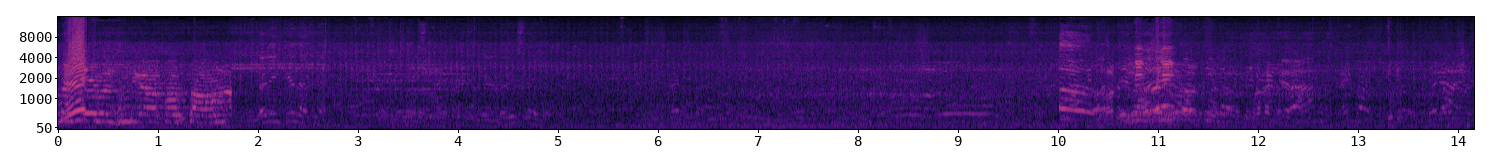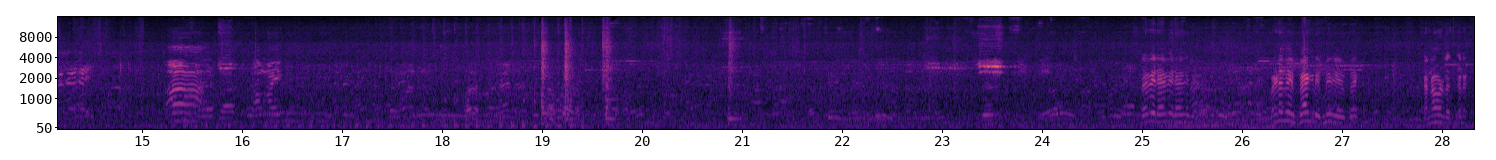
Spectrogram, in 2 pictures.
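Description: A crowd of men and women chatters nearby outdoors.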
